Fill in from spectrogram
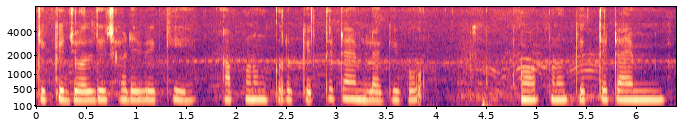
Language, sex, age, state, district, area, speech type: Odia, female, 18-30, Odisha, Malkangiri, urban, spontaneous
